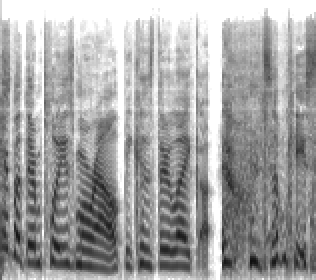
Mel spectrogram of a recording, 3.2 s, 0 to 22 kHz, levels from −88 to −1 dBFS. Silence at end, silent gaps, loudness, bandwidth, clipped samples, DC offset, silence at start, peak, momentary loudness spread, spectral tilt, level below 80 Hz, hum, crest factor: 0 s; none; -15 LUFS; 17 kHz; under 0.1%; under 0.1%; 0 s; -2 dBFS; 5 LU; -3 dB/octave; -66 dBFS; none; 14 dB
